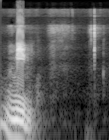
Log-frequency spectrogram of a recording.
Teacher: মিম হরফটি ঠোঁটের শুকনা জায়গা থেকে উচ্চারিত হবে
